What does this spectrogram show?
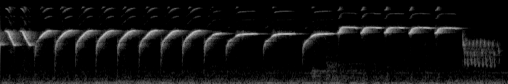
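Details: Atlantic canary repeating loud swooping whistled notes about two to three per second, each rising then falling, switching to a higher level note, then closing with a short soft buzzy rattle.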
